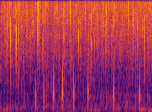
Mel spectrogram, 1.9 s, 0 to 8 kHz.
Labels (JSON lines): {"label": "biophony", "recorder": "SoundTrap 300"}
